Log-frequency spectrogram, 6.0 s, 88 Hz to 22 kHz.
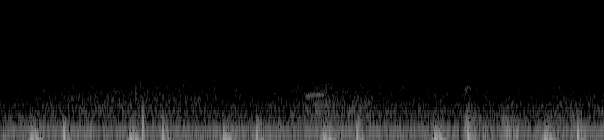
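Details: ASMR heart sounds for sleeping, recorded with a whispered voice: deep, muffled lub-dub heartbeat at about 60 beats a minute with steady rhythm and low background rumble, a heartbeat.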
